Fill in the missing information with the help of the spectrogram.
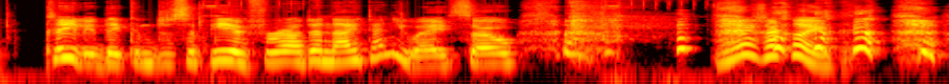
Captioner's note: laughs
